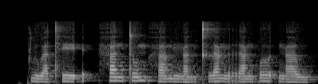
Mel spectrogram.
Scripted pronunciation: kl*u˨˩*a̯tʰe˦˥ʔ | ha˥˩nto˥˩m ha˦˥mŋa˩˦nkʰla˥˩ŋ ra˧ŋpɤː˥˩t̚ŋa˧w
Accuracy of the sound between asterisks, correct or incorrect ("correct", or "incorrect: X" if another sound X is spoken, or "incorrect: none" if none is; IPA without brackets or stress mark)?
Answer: correct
